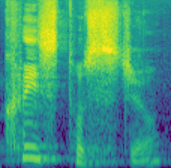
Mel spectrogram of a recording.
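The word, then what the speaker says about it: Χριστός: 뭘까요 없습니다 언어의 차이일뿐입니다 그래서 우리가 부르는 그리스도 원래 발음을 크리스토스죠 그리스도가 결국은이 종의 노래에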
